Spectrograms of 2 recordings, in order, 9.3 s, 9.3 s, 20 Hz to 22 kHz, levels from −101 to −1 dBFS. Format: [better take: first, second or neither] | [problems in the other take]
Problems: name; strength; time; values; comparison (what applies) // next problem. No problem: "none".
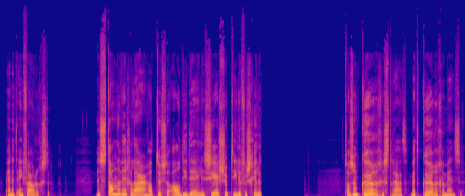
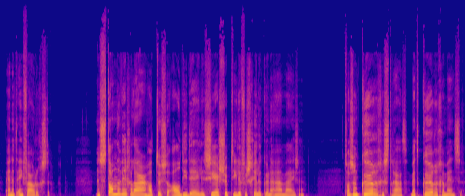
second | audio cutting out; at 5 s for 1 s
